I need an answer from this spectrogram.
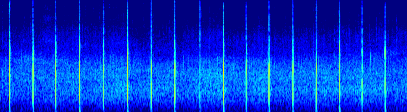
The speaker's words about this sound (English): Come on, you clap. You clap when you see a team perform well. When you see what the Son of God has done for you, there's nothing like it.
